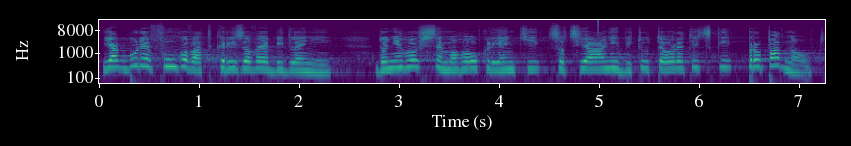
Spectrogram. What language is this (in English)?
Czech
